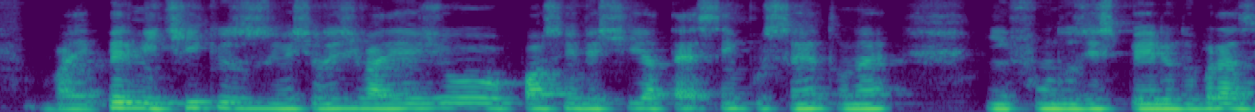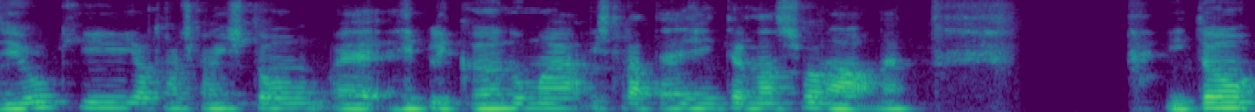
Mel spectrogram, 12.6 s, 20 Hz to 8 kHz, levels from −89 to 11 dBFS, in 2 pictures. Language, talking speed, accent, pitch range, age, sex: Portuguese, 135 wpm, Brazilian, 120-145 Hz, 50-69, male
